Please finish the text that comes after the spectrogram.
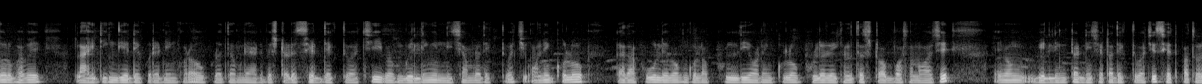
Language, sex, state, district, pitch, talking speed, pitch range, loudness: Bengali, male, West Bengal, Purulia, 100 Hz, 215 wpm, 95-105 Hz, -20 LUFS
